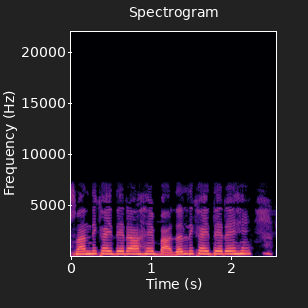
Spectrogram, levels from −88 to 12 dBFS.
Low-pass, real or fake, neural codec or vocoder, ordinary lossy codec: 7.2 kHz; real; none; none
